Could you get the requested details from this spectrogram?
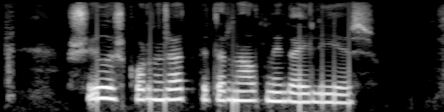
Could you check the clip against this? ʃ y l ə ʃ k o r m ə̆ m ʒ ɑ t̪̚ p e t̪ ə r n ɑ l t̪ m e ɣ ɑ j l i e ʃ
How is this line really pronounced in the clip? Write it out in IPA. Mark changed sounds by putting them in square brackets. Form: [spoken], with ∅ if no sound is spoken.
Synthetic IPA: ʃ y l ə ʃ k o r [n] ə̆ [∅] ʒ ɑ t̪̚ p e t̪ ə r n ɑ l t̪ m e ɣ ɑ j l i e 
